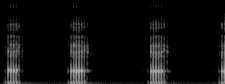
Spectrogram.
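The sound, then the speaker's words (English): A voice imitates a whitetail buck's small grunt: four short, low, throaty bursts in a steady rhythm, evenly spaced with brief silences between them. “You can just small grunt. That buck that came by me on Wednesday at 5 o'clock, this is what he was doing.”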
